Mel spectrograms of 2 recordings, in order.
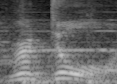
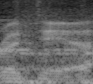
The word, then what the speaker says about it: Rodor: Rodor, that's what it's called, not Rodea. I don't know where Rodea's from. Might be from a different RPG, but Rodor.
